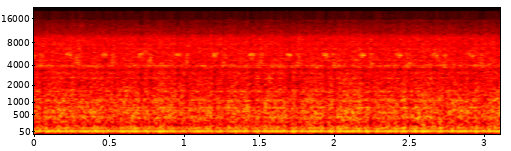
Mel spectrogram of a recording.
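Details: 1985 C4 Corvette V8 at cold idle on a 14-degree morning after the negative battery cable connection was fixed. Even, steady idle with a smooth low rumble and no knocks or misses; normal warm-up.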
